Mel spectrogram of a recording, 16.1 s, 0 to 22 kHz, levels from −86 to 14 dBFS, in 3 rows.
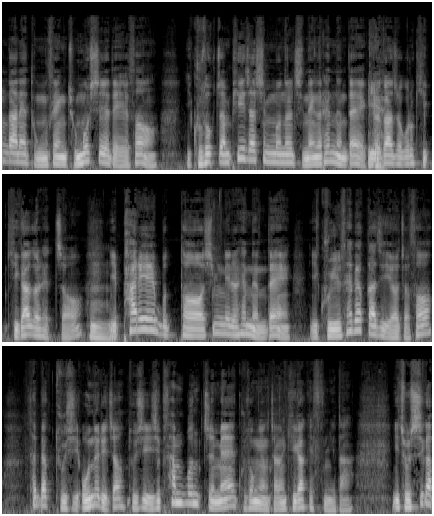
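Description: Nothing stood out as a technical fault on listening to this speech recording.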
